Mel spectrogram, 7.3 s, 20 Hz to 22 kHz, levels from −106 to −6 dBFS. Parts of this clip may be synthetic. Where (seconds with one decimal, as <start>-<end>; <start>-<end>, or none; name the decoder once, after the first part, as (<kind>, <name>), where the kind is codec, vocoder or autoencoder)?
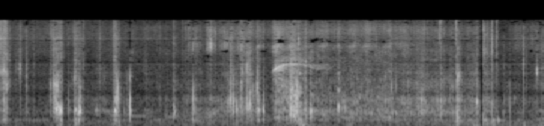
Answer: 0.0-3.3 (codec, SNAC); 5.2-7.3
